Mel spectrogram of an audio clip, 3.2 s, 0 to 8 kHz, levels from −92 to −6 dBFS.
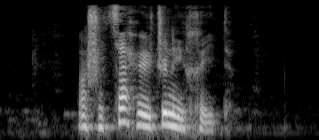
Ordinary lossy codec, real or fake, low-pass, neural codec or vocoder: MP3, 48 kbps; real; 7.2 kHz; none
